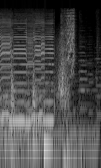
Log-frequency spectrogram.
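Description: Instrumental intro jingle: a held reedy wind-instrument note over a steady drone, cutting off about a second in, followed by a short rising whoosh transition effect.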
